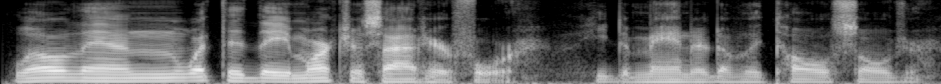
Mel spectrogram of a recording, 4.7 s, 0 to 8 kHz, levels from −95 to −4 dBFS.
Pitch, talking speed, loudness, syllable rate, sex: 100 Hz, 205 wpm, -18 LUFS, 4.5 syllables/s, male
